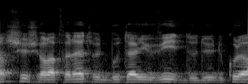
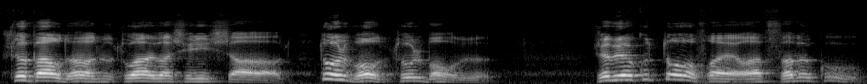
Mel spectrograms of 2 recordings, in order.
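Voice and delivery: loud, slowed tipsy largesse; high, sprawling drunk declaration; drunken master, magnanimous; 3 semitones higher, 8 dB louder than usual. A narrator's reading. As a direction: forgive everyone with boozy generosity.

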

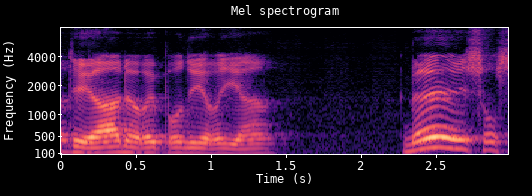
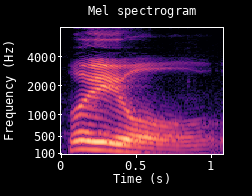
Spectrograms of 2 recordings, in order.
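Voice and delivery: plain reading voice

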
